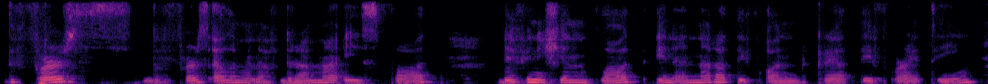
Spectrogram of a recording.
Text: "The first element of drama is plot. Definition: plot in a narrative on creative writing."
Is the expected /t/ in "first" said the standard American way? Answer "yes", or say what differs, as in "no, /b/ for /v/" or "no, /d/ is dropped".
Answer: yes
